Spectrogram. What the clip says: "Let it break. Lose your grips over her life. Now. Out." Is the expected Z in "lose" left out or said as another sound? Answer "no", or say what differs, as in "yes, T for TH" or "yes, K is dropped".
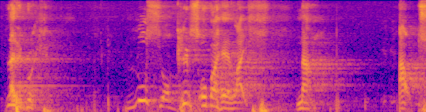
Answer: yes, S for Z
